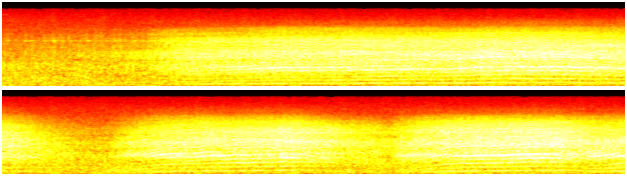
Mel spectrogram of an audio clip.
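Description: A motor vehicle's engine accelerating through the gears: its pitch climbs steadily, dips briefly about seven and ten seconds in at the shifts, and climbs again each time.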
